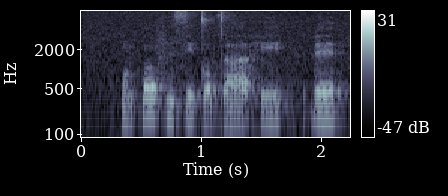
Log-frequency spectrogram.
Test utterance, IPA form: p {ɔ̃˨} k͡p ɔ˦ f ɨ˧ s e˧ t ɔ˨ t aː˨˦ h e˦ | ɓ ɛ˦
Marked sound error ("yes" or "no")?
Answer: no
